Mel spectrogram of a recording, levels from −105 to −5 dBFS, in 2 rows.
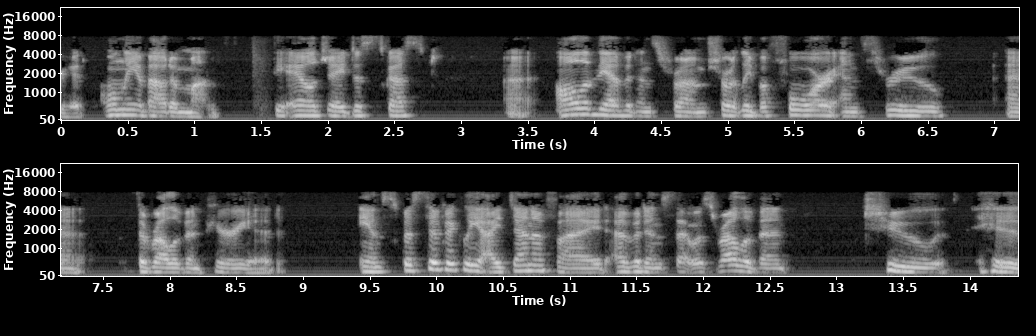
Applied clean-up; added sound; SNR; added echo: none; none; none; none.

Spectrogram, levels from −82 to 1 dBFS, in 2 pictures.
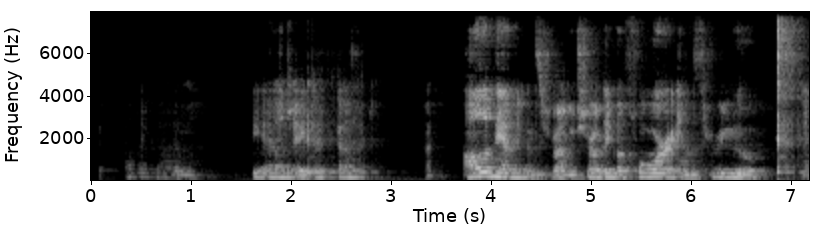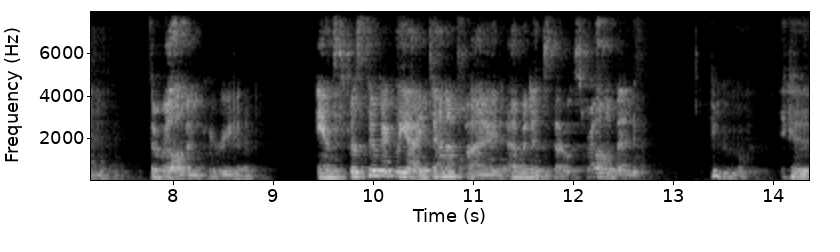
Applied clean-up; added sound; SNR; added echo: neural mask model DeepFilterNet 3.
